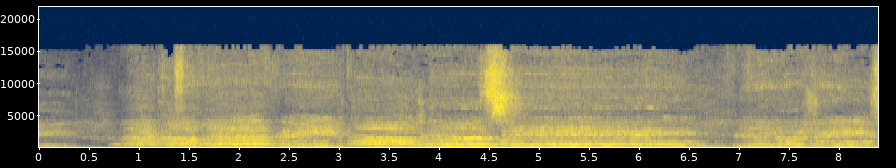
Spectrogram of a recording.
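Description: A mixed-voice choir of young men and women singing held chords in several parts. The sound thins and drops in the first second, then the voices swell back in together, with a sung 's' hiss about one and a half seconds in and again near the middle.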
